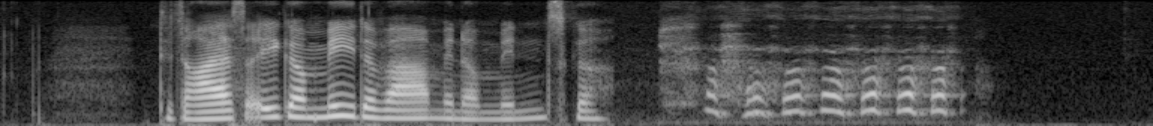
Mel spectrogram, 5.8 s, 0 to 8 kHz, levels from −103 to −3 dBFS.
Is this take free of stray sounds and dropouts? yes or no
no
